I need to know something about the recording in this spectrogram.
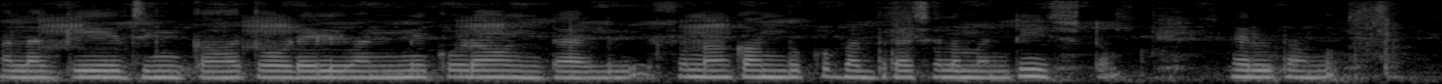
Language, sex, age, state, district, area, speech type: Telugu, female, 18-30, Andhra Pradesh, East Godavari, rural, spontaneous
